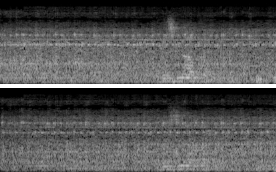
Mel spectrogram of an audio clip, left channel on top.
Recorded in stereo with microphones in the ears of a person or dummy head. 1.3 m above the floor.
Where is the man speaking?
45° left (ahead or behind), 4 m.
